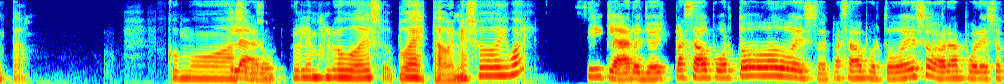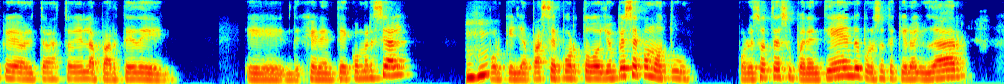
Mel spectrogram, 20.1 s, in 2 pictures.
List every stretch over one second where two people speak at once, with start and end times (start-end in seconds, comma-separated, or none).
none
